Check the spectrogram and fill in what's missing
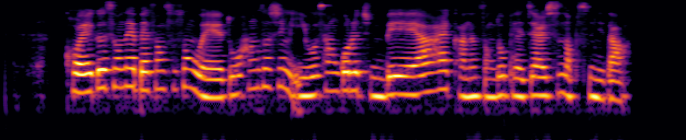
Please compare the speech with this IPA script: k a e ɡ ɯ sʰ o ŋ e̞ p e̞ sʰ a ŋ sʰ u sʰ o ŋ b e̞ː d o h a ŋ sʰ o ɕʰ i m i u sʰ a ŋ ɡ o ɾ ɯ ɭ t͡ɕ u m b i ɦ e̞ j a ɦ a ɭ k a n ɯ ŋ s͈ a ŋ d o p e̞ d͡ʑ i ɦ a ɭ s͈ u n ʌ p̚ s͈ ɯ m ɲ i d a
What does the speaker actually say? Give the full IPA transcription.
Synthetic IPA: k ʌ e ɡ ɯ sʰ o n e̞ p e̞ sʰ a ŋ sʰ u sʰ o ŋ w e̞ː d o h a ŋ sʰ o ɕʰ i m i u sʰ a ŋ ɡ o ɾ ɯ ɭ t͡ɕ u m b i ɦ e̞ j a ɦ a ɭ k a n ɯ ŋ s͈ ʌ ŋ d o p e̞ d͡ʑ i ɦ a ɭ s͈ u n ʌ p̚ s͈ ɯ m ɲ i d a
